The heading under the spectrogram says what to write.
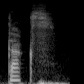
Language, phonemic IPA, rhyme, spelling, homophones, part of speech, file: German, /daks/, -aks, Dachs, DAX, noun, De-Dachs.ogg
- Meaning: badger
